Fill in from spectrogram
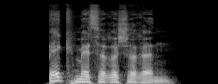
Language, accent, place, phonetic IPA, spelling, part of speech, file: German, Germany, Berlin, [ˈbɛkmɛsəʁɪʃəʁən], beckmesserischeren, adjective, De-beckmesserischeren.ogg
- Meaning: inflection of beckmesserisch: 1. strong genitive masculine/neuter singular comparative degree 2. weak/mixed genitive/dative all-gender singular comparative degree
